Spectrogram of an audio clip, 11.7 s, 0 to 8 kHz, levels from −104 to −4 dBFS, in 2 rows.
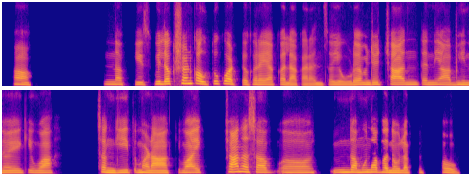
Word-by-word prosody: हां. 190 -3 +1 1.1
नक्कीच 190 -3 -5
विलक्षण 235 +4 +4
कौतुक 245 -2 +1
वाटतं, 205 -6 +3
खरं 185 -2 -1
या 170 -1 0
कलाकारांचं 150 -2 -4
एवढं 160 +1 -2
म्हणजे 185 +1 -1
छान 190 0 +3
त्यांनी 185 -1 -4
अभिनय 170 0 -1
किंवा 175 -1 -1 0.6
संगीत 190 -2 +1
म्हणा 170 -4 +4
किंवा 190 0 +3
एक 195 0 0 0.3
छान 245 +2 +7
असा 215 -1 +2
अ, 190 -2 -3 0.5
नमुना 210 +1 +3
बनवला 180 -3 +2
की 165 +2 -13 0.3
हो. 165 -6 -1
185 Hz, 130 wpm, -25 LUFS, 170-200 Hz, 1.1 s, छान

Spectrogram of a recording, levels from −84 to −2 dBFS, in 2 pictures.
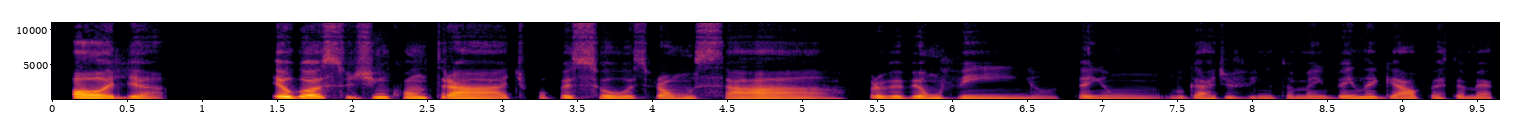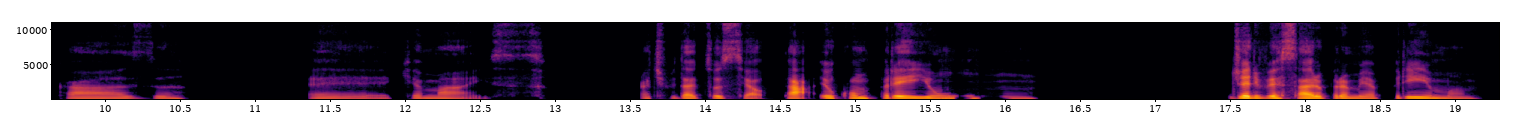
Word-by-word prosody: Olha, 155 -7 +6 0.7
eu 230 0 +10
gosto 225 +1 +5
de 215 +2 -8
encontrar, 195 -4 +1
tipo, 180 0 -20
pessoas 180 0 -4
para 170 - -4
almoçar, 170 -3 -3
pra 170 -1 -2
beber 165 +1 -2
um 185 - -3
vinho, 170 -3 -9
tem 165 0 -8
um 170 -1 -14
lugar 165 0 -9
de 160 0 -13
vinho 165 0 -15
também 160 -1 -12
bem 160 +3 -7
legal 185 -6 -5
perto 165 0 -14
da 165 - -10
minha 160 0 -11
casa. 160 0 -10 0.8
Eh, 155 - -13
que 175 - -13
mais? 170 +2 -13 0.6
Atividade 160 -1 -6
social, 165 -2 -6
tá. 155 -3 +3
Eu 175 - +1
comprei 175 -1 +2
um 175 0 -3 1.8
de 185 - +3
aniversário 170 -2 +5
pra 160 -1 -1
minha 155 -1 -5
prima 175 -6 -2
170 Hz, 120 wpm, -24 LUFS, 160-180 Hz, 1.8 s, eu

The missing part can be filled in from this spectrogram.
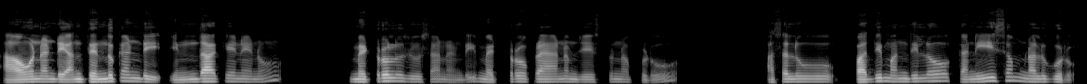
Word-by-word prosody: అవునండి. 125 +2 +5
అంతెందుకండి, 130 +2 +3 0.3
ఇందాకే 135 +5 +3
నేనూ 125 +1 -7 0.9
మెట్రోలో 150 +5 +3
జాశానండి. 115 -3 -9 0.2
మెట్రో 135 +5 -4
ప్రయాణం 125 0 -1
జేస్తున్నప్పుడు, 115 -2 -11 1.1
అసలూ 125 +3 -2 0.6
10 115 +6 +3
మందిలో 140 +3 -2 0.2
కనీసం 150 +9 -1 0.2
నలుగురు... 125 -4 -3
125 Hz, 75 wpm, -24 LUFS, 115-135 Hz, 1.1 s, అవునండి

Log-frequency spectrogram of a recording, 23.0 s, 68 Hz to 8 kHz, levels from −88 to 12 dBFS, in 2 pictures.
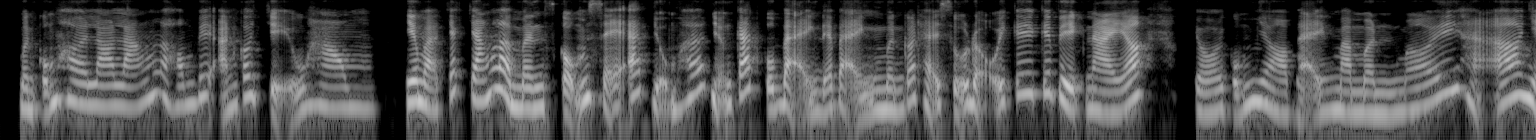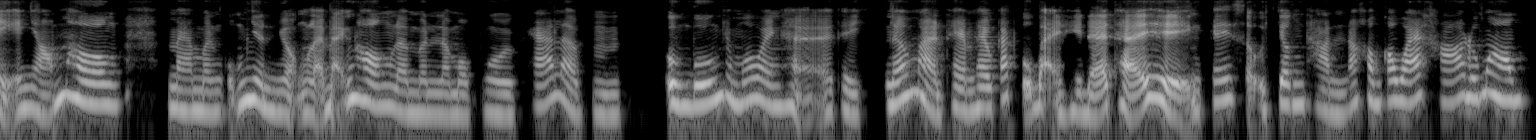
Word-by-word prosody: mình 195 -1 -1
cũng 250 - +1
hơi 255 -4 -1
lo 220 -1 0
lắng 220 +6 -2
là 290 - -2
hổng 225 0 -4
biết 295 - -2
ảnh 220 -7 -3
có 295 - 0
chịu 400 - -3
hông, 205 -2 -4 0.2
nhưng 255 0 +8
mà 210 - +4
chắc 335 +2 -6
chắn 265 +2 +4
là 380 -6 +8
mình 205 -1 +3
s - - -11
cũng 275 +5 +4
sẽ 290 - 0
áp 335 +1 +2
dụng 215 - -2
hết 310 - -2
những 235 - 0
cách - - +6
của 195 - +2
bạn 220 -4 +1
để 190 +3 -1
bạn 190 -1 -1
mình 190 -1 -1
có 270 - -1
thể 230 -3 -2
sửa 225 0 0
đổi 230 +1 0
cái 330 +1 0
cái 335 -1 -1
việc 200 -6 +5
này 180 -2 +4
á. 275 +6 +7 0.4
Trời 175 -3 -4
ơi, 185 +3 -3
cũng 220 +10 -1
nhờ 200 -9 0
bạn 180 +4 -2
mà 180 -1 0
mình 170 -1 -3
mới 255 - -2
hả, 285 +4 +2
nhẹ 240 -8 +1
nhõm 210 +8 -1
hơn, 235 -6 +2 0.4
mà 190 -3 -4
mình 180 -1 -4
cũng 250 +4 0
nhìn 210 -9 +1
nhận 170 -1 -6
lại 170 - -2
bản 250 +7 0
thân 225 -5 0
là 180 -2 -4
mình 170 -1 -6
là 160 - -6
một 160 -1 -8
người 165 -2 -5
khá 220 +5 -3
là, 280 - -4
ừm, 165 -1 -9 0.3
ương 225 -2 +3
bướng 235 +7 +3
trong 260 -6 -2
mối 260 +3 -2
quan 235 -6 -2
hệ. 210 -4 -6
Thì 175 -4 -8 0.2
nếu 245 +6 +2
mà 330 - +1
thèm 195 -3 -3
theo 205 0 0
cách 280 +7 -3
của 460 - 0
bạn 165 - -1
thì 175 - -5
để 165 -1 +2
thể 260 - +6
hiện 455 - +4
cái 260 +2 -2
sự - - -7
chân 230 -2 0
thành 180 -5 -7
nó - - -6
không 260 -3 -4
có 250 - 0
quá 260 +2 +2
khó, 250 +4 -2
đúng 285 +2 0
hông? 265 -5 +3
225 Hz, 255 wpm, -23 LUFS, 190-270 Hz, 0.4 s, nhưng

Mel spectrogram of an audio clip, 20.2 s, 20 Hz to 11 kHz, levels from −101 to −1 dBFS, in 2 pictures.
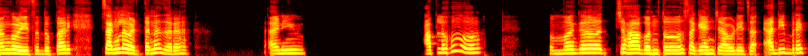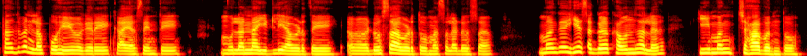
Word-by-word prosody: अंघोळीचं, 195 -3 +4
दुपारी 200 +5 +1 0.4
चांगलं 230 +2 +6
वाटतं 200 -2 +3
ना 240 +2 +1
जरा. 185 -1 -1 1.1
आणि 200 +2 0 1.7
आपलं 235 +5 0
हो. 250 -6 -1 0.9
मग 210 +3 0 0.5
चहा 220 -1 +6
बनतो 200 -1 +2 0.2
सगळ्यांच्या 195 -1 +1
आवडीचा, 175 0 -1 0.2
आधी 225 +4 +1
ब्रेकफास्ट 240 +4 -2
बनला 240 -9 0
पोहे 200 -2 +1
वगैरे 180 -1 -1
काय 175 -2 0
असेल 170 +1 -4
ते, 175 0 -4 0.6
मुलांना 195 +1 +1
इडली 190 +1 0
आवडते 170 -1 -1 0.4
अ, - - -6 0.2
डोसा 185 +3 +2
आवडतो, 175 -2 +1
मसाला 170 +1 -4
डोसा. 160 0 -5 0.6
मग 250 +4 -1 0.2
हे 290 +1 +2
सगळं 240 -1 +1
खाऊन 215 0 +1
झालं 200 -5 0 0.4
की 225 0 0
मग, 230 +1 +2
चहा 205 -3 +5
बनतो 165 -1 -1
195 Hz, 115 wpm, -22 LUFS, 180-225 Hz, 1.7 s, चांगलं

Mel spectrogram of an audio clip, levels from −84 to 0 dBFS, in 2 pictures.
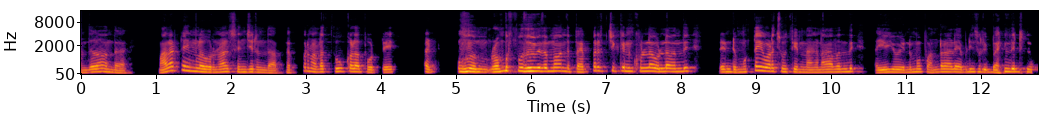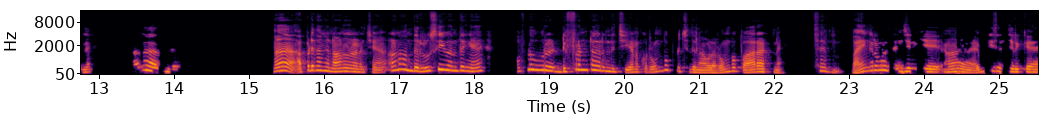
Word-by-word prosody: அந்தோ, 140 +5 +2 0.2
அந்த 140 -4 -2 0.6
மழை 210 +11 +4
டைம் 225 -5 +2
ல 170 - +7
ஒரு 145 - 0
நாள் 170 +1 0
செஞ்சிருந்தா, 150 -5 -1 0.2
பெப்பர் 130 +10 -5
நல்லா 165 0 +1
தூக்கலா 180 -1 +3
போட்டு. 140 +1 -1 0.5
அ - - +6 0.9
ரொம்ப 190 +7 +6
புது 200 -2 +8
விதமா 200 0 +5
அந்த 190 -2 -1
பெப்பர் 155 +9 0 0.2
சிக்கனுக்குள்ளே 195 -1 +1
உள்ளே 180 +1 +4
வந்து 180 +2 +1 0.5
2 160 -1 +1
முட்டைய 210 +8 +2
ஒடச்சு 195 -1 0
ஊத்திருந்தாங்க. 145 -4 -1
நான் 150 +1 0
வந்து 165 +2 +1 0.3
ஐய்யயோ! 150 +3 +3
என்னமோ 150 +4 -1
பண்றாளே! 160 +3 +1
அப்பிடின்னு 160 +2 -1
சொல்லி 145 -2 0
பயந்துட்டு 165 +4 +2
இருந்தேன் 145 +1 -8 0.6
ஆனா, 250 +6 -3 0.2
அந்த 170 -3 -7 1.4
ஆ - - +4 0.3
அப்பிடி 245 0 0
தாங்க 240 -2 0
நானும் 185 +1 0
நினைச்சேன். 145 -3 -6
ஆனா, 255 +5 -1
அந்த 225 -4 +1
ருசி 225 +9 +1
வந்துங்க 225 -4 -2 0.6
அவ்ளோ 200 +9 -3
ஒரு 250 -2 +2 0.2
டிஃபரண்ட்டா 270 +9 0
இருந்துச்சு. 180 -6 -5
எனக்கு 150 0 -7
ரொம்ப 200 +11 -6
புடிச்சது. 185 - -6
நான் 130 - -2
அவள 130 -1 -1
ரொம்ப 175 +8 -4
பாராட்னேன். 145 -1 -1 0.4
ச்சே! 215 - -6 0.4
பயங்கரமா 240 - -1
செஞ்சிருக்கியே! 175 -2 -1 0.2
ஆ - - -1 0.4
எப்பிடி 170 +9 -8
செஞ்சிருக்க? 170 -2 -3
170 Hz, 145 wpm, -23 LUFS, 150-200 Hz, 1.4 s, புது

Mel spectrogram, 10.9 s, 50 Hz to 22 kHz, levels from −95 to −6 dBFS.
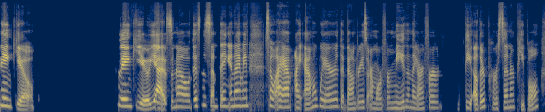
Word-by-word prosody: Thank 270 -5 +7
you. - - +2 1.7
Thank 260 -2 +8
you, 175 -6 +3
yes. 175 +4 +5
No, 225 0 -4
this 255 +1 -2
is 300 - -2
something 250 0 -1
and 250 +1 -2
I 270 0 +2
mean 275 +1 -2 0.3
so 270 -3 -1
I 230 - +2
am 225 0 +3
I 200 -1 -1
am 170 +1 0
aware 245 -1 -7
that 205 -5 -11
boundaries 185 +5 -5
are - - -8
more 180 -1 -11
for 190 +1 -13
me 195 0 -3
than 215 0 -12
they 200 - -8
are 180 - -8
for 205 0 -9 0.5
the 200 -3 -3
other 210 +7 -1
person, 205 +1 -5
or 220 - -10
people, 225 +1 -10
220 Hz, 180 wpm, -24 LUFS, 195-245 Hz, 1.7 s, Thank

